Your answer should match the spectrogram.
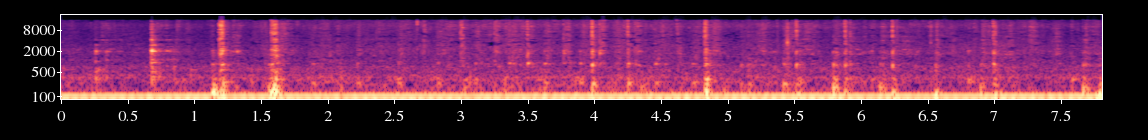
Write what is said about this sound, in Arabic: قلبيه حلو قوي علشان تديكي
